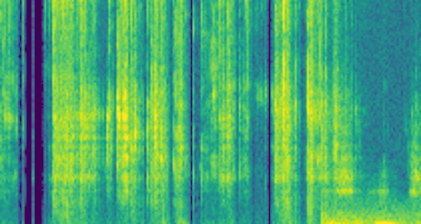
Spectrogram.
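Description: A hand-sized green Christmas ball ornament covered in coarse glitter or tinsel flakes is held and scratched with long painted nails. Quiet, bright, crackly scratching comes in quick rustling bursts, mostly high-pitched, with short pauses between strokes.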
